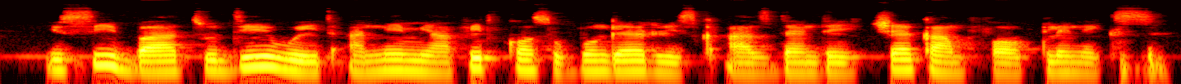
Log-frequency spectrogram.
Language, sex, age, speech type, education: Nigerian Pidgin, male, 30-45, spontaneous, tertiary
